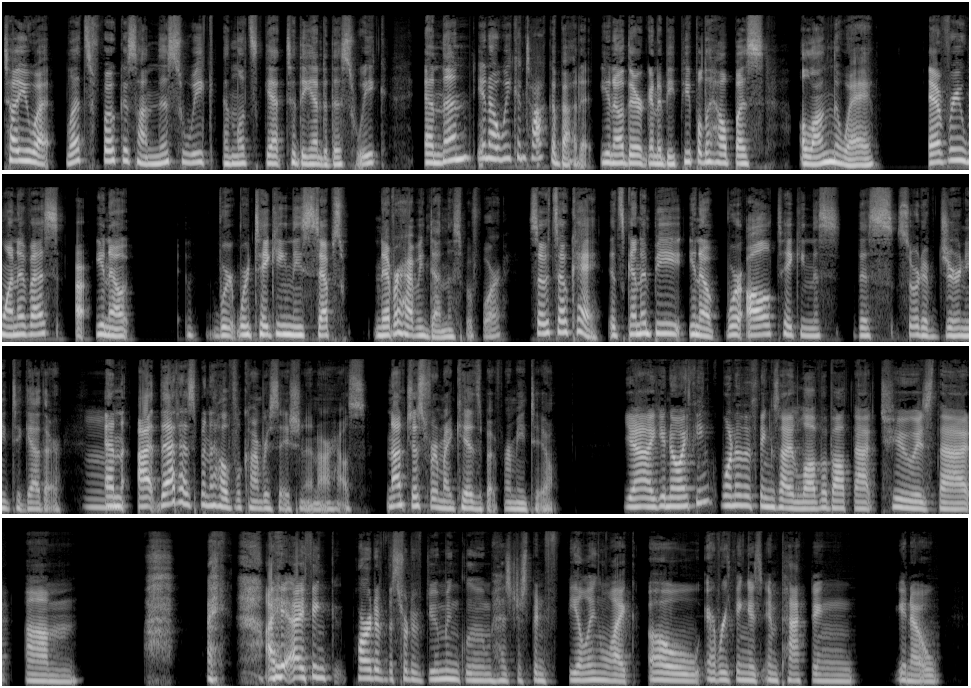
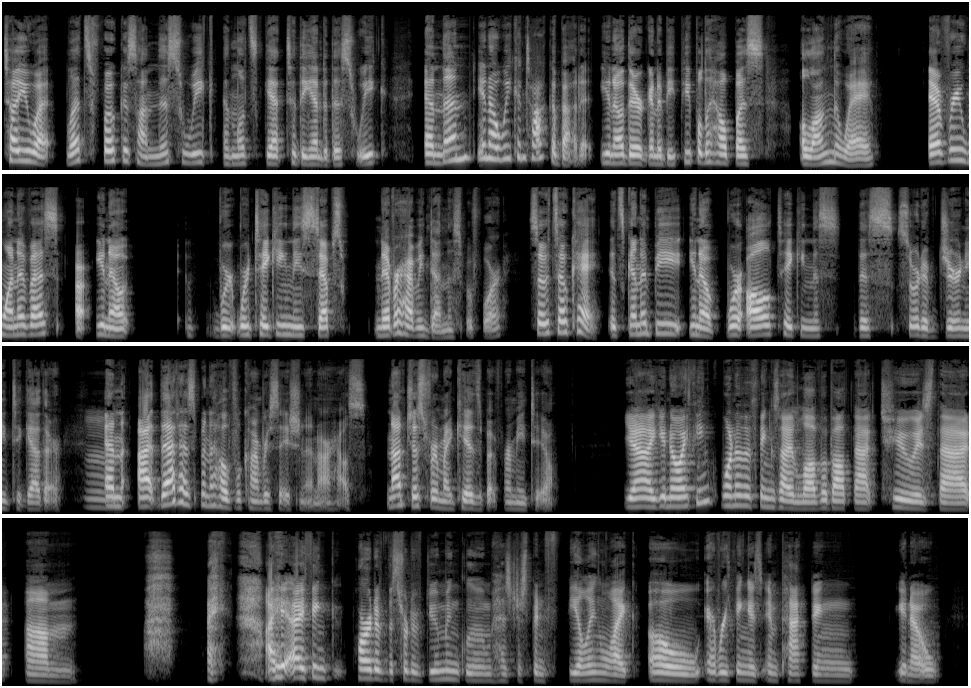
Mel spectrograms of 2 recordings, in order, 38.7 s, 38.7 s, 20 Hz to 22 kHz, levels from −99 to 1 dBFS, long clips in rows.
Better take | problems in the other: first | thin; very; fading below 350 Hz

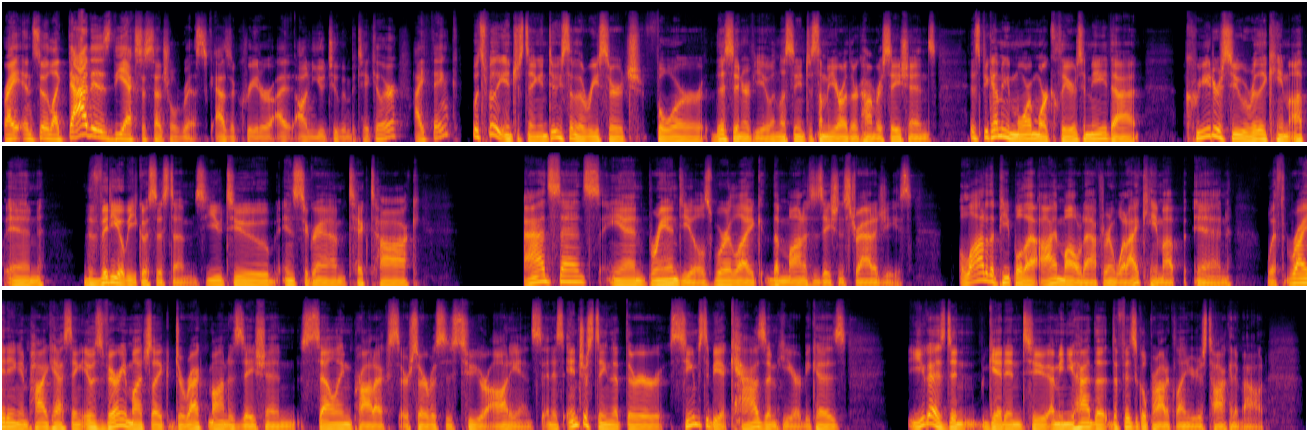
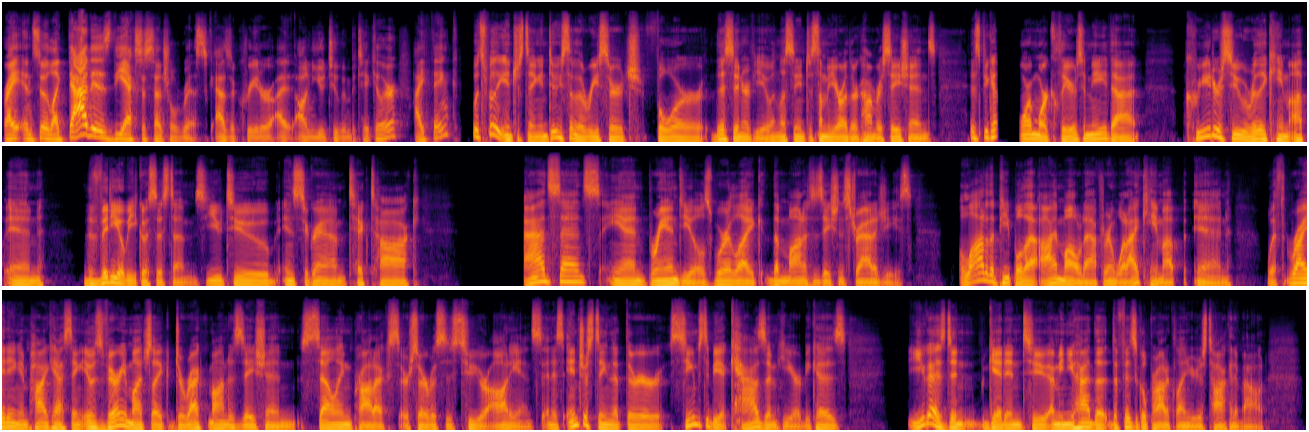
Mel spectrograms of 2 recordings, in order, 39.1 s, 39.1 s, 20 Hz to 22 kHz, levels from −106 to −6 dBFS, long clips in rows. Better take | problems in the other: first | audio cutting out; at 10 s

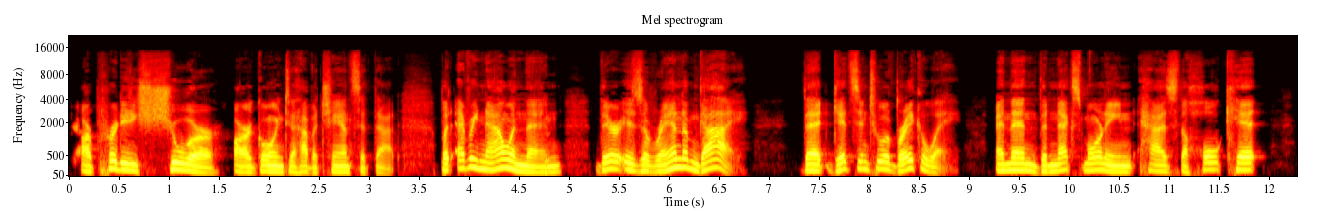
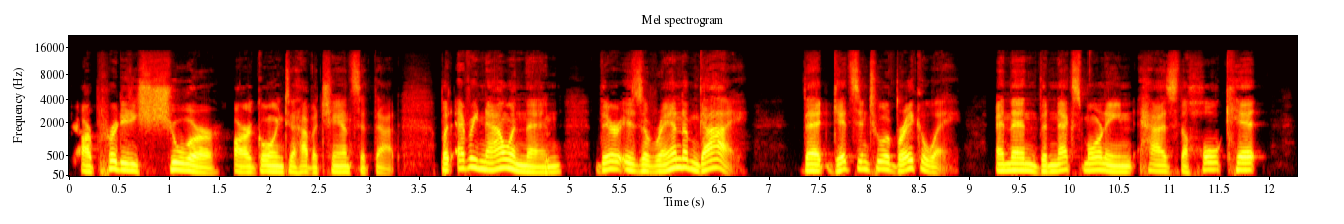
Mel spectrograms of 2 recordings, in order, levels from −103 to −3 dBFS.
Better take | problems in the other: neither | none

